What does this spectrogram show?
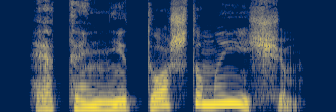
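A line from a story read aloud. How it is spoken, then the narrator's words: Annoyed hiss. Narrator (Russian): Нефрита, с досадой зашипев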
